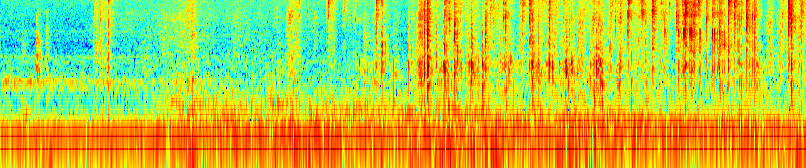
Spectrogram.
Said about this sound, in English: The sound of tearing paper comes next. Thump.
